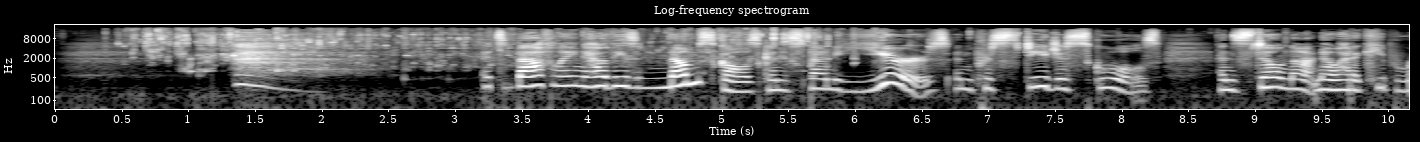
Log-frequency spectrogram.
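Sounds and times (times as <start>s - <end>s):
liquid pouring into a glass: 0.3s - 6.5s
speech: 3.2s - 10.1s.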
